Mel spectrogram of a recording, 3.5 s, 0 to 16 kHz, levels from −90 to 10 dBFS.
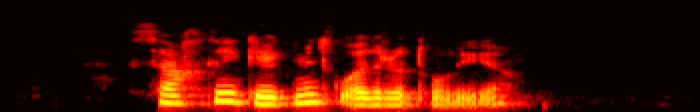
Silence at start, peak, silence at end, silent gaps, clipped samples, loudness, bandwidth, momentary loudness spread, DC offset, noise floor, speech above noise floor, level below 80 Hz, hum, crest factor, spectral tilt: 0.8 s; -4 dBFS; 0.95 s; none; under 0.1%; -21 LUFS; 6.4 kHz; 11 LU; under 0.1%; -85 dBFS; 66 dB; -70 dBFS; none; 18 dB; -9 dB/octave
